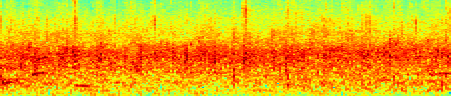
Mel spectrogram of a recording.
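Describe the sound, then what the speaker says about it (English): Steady, dense applause from an audience honoring a varsity football team, filling the whole stretch at even volume with no voices standing out. "Give them a round of applause."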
